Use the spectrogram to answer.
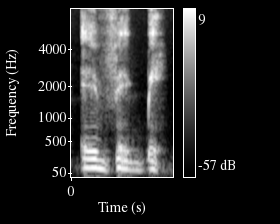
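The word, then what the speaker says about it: Eʋegbe: And the pronunciation in my language is Evegbe.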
